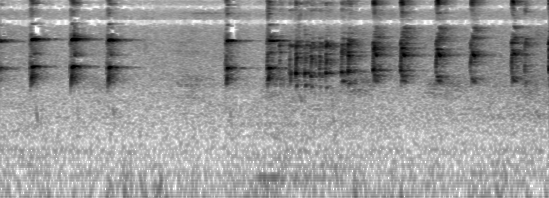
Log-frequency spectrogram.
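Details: Sri Lankan squirrel signalling towards an enemy: sharp high chirps, first spaced, then coming faster in a run, partly masked by low background rumble and a steady high hiss.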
